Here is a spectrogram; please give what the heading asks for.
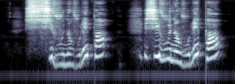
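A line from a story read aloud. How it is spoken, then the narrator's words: Stammering, choked with passion. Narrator (French): bégaya Lantier, que la passion étranglait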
